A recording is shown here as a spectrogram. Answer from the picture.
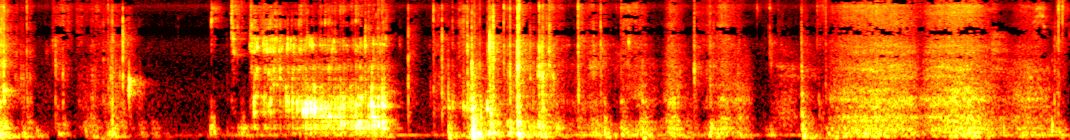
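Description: Juice poured from a plastic jug into a glass, with clicks from the screw cap being handled. There is a sharp knock about five seconds in, as of the jug or glass set down on the table.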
